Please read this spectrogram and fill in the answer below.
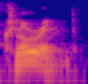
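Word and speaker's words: Clorinde: paintings as well and the way we pronounce it in French would be chlorin so as usual a little bit more linear pronunciation compared to English where they put a little bit more emphasis on some part of the words but here chlorine and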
